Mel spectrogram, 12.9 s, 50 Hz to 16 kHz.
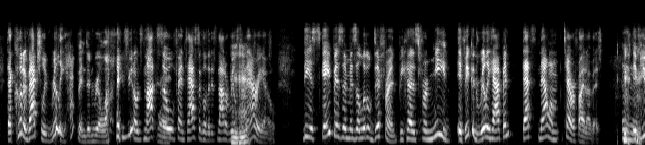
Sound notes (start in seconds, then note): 3.2 laughing; 12.4 chuckling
